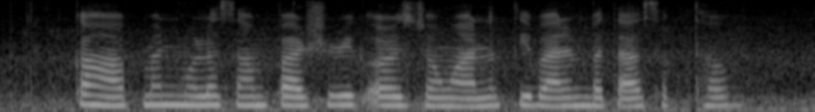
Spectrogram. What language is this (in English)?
Chhattisgarhi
